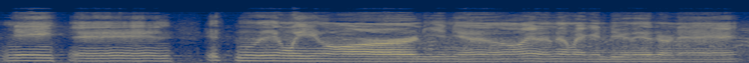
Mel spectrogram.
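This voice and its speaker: Over clear background noise, a man puts on a nasal character voice, fairly high in pitch, at a moderate pace. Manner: whiny, complaining.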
